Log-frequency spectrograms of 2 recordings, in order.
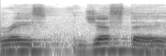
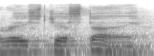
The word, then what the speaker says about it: res gestae: under the theory of res geste or res gestae, as some might pronounce it.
